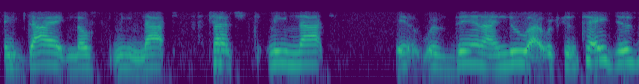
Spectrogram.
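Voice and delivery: measured, rhythmic poetry performance; dramatic spoken word delivery; spoken word poem. Acted. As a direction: perform the poem with slow weight.

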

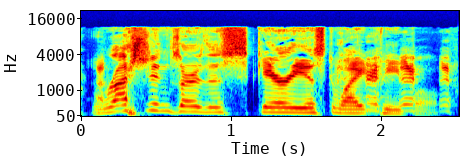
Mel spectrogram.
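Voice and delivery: loud, high, through laughter; real laughter in the voice; laughing punchline. Real, not acted. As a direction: deliver the punchline while cracking up.

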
